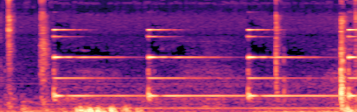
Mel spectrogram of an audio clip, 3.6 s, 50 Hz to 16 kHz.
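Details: 2024 Mercedes Sprinter, battery fine and starter recently replaced, randomly won't start: with key in its slot, foot on brake, start button press gives only a few chimes and soft clicks, engine never turns over; no-crank no-start, cause unknown.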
